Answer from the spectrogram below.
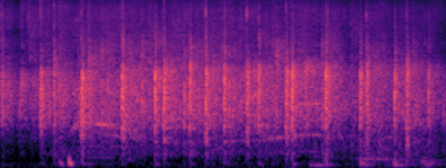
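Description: An audience applauds to welcome a panelist, a dense, steady wash of many hands clapping at once, with sharper individual claps popping out of the texture. It holds at an even, moderate level throughout, with no talking.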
